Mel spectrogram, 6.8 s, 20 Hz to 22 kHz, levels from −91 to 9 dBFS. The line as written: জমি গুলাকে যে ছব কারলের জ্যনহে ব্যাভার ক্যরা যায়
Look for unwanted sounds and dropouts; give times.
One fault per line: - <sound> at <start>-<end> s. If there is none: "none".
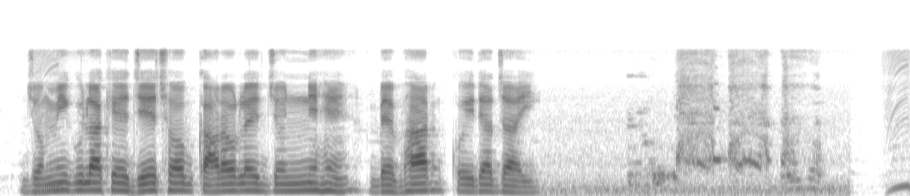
- cough at 4.7-6.2 s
